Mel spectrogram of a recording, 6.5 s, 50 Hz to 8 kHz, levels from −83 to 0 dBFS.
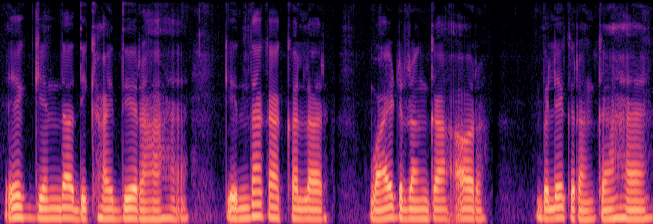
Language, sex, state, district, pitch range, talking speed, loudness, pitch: Hindi, male, Jharkhand, Palamu, 125-135 Hz, 155 wpm, -15 LUFS, 130 Hz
